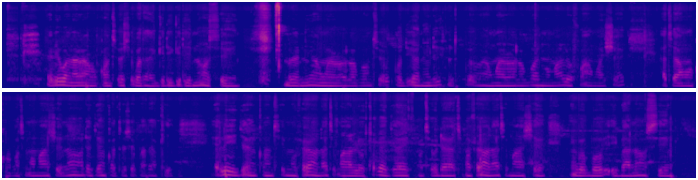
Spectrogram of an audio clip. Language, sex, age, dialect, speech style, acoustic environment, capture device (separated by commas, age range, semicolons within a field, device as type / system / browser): Yoruba, male, 25-34, Nigeria - Nigerian Standard, focused, nature, mobile / Linux / Chrome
